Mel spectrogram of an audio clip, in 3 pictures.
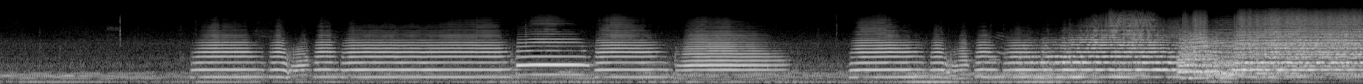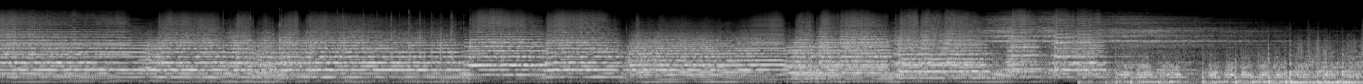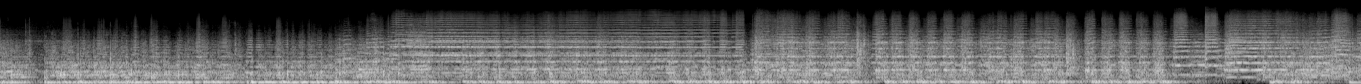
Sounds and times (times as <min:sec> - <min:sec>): Music: 0:00.0 - 0:40.8
Outside, urban or manmade: 0:00.0 - 0:40.8.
